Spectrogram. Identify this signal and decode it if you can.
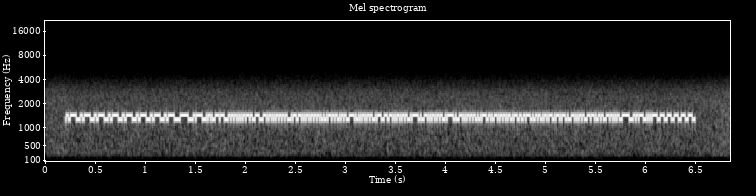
NAVTEX (SITOR-B), 100 baud, 170 Hz shift, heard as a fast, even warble, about 1360 Hz centre. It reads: KEF 5S9T 2T IN72Q O4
